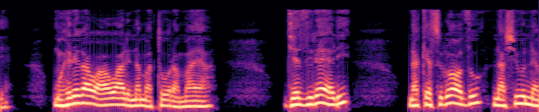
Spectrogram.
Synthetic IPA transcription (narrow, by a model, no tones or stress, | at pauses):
moɦeɾeɣawaɔwaɾenamatoɾamaja | d͡ʒɛziɾɛɾi | nakɛsuɾɔðunaʃunɛ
